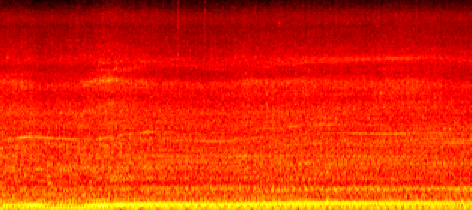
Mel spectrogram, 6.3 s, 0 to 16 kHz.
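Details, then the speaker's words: Caterpillar 18M3 motor grader diesel running and driving to the workshop after a temporary steering repair, with a steady steering fault warning beep over the engine drone; steering cylinder failure likely from mud buildup on the front axle. "That loud beep beep you're hearing is the steering fault warning and I'll have to drive all the way to the workshop with that sound going. Trust me, it's extremely annoying."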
